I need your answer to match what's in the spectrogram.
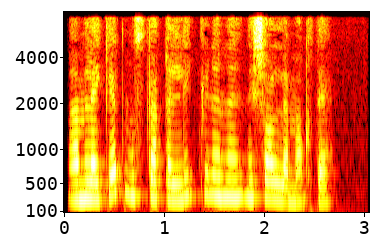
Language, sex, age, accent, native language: Uzbek, female, 18-24, Andijon, Uzbek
